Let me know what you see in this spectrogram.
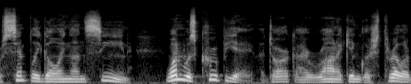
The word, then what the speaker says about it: Croupier: I think he referred to it as crappier, the British pronunciation is croupier, and it didn't play any major film festivals.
